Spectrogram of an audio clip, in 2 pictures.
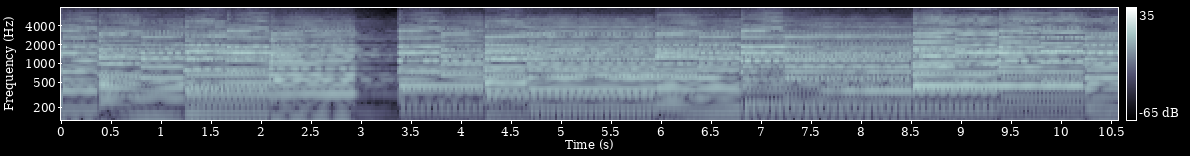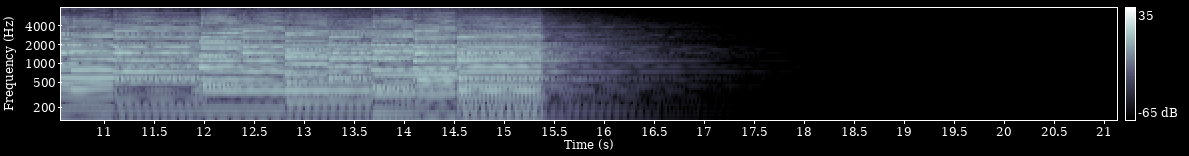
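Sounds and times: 
two oboes playing: 0:00.0 - 0:15.8.

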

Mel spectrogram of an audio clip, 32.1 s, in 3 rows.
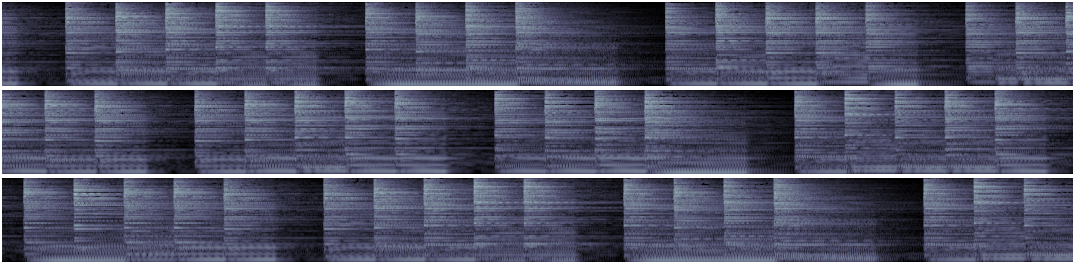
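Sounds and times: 
harpsichord: 0:00.0 - 0:32.1
double bass: 0:00.7 - 0:09.2, 0:09.8 - 0:32.1.

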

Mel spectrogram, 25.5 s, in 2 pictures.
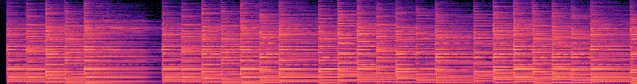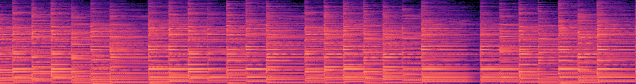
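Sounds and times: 
piano version: 0:00.2 - 0:25.4.

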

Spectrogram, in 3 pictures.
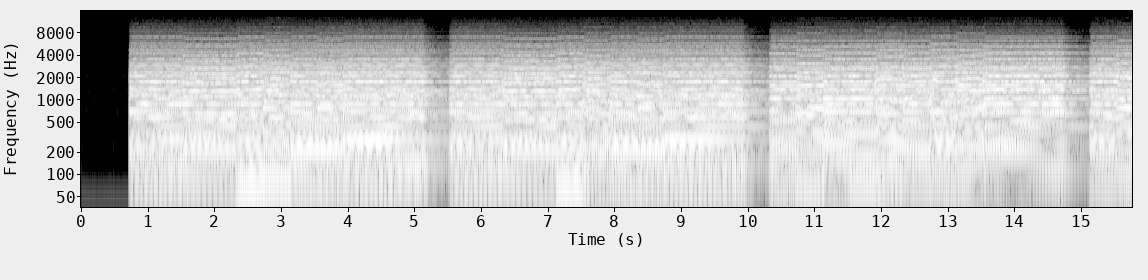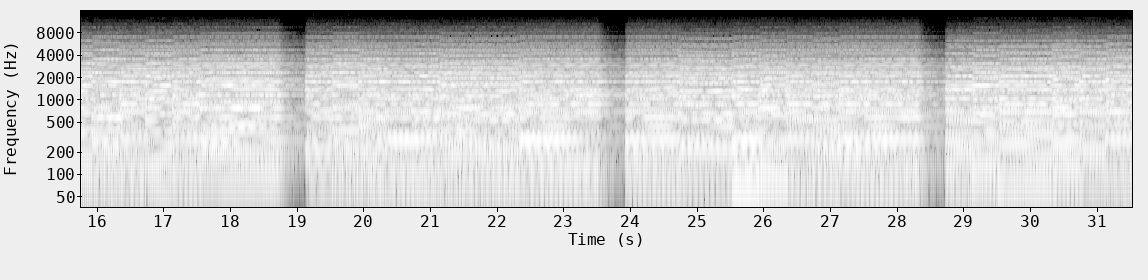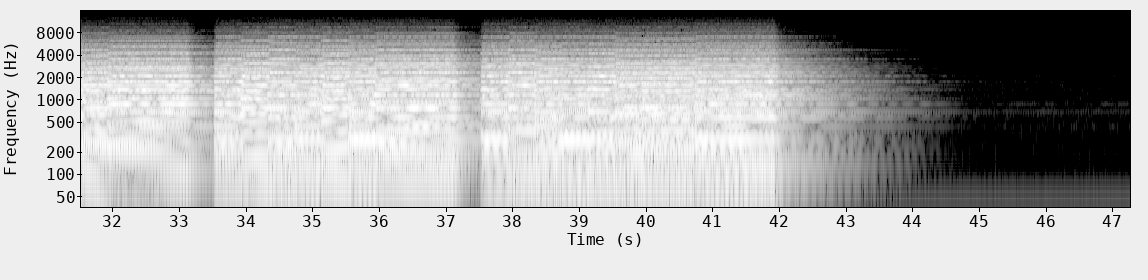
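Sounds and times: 
organ: 0:00.7 - 0:43.2.

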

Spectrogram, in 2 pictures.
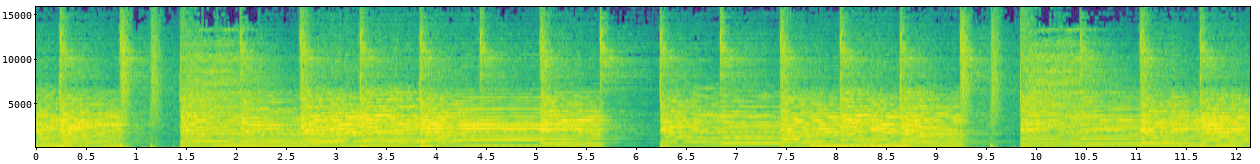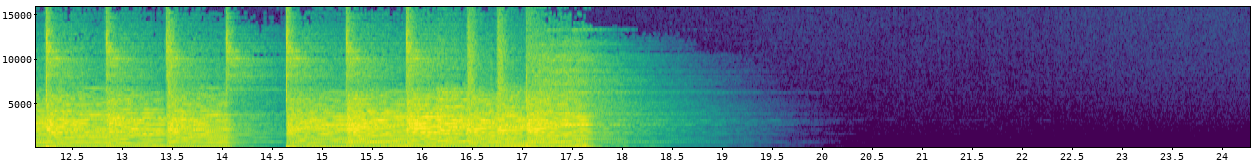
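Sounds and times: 
rock music: 0:00.0 - 0:18.2.

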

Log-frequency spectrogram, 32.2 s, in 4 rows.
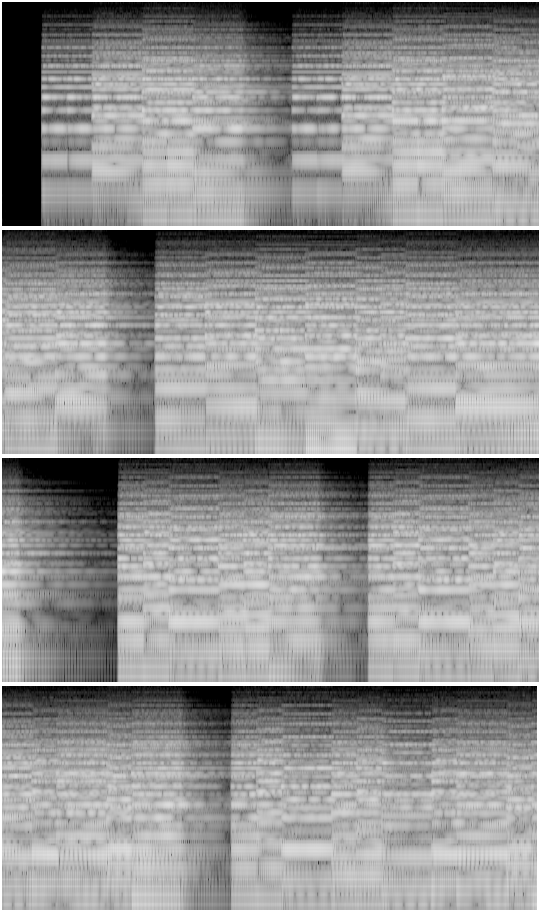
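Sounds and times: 
organ: 0:00.6 - 0:32.1.

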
